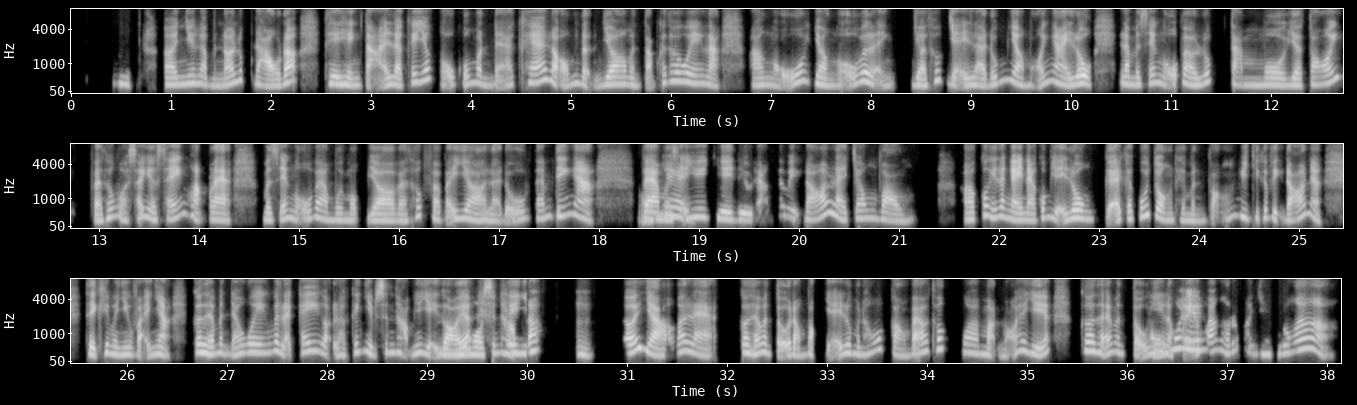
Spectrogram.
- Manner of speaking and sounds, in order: tapping
- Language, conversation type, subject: Vietnamese, podcast, Thói quen ngủ ảnh hưởng thế nào đến mức stress của bạn?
